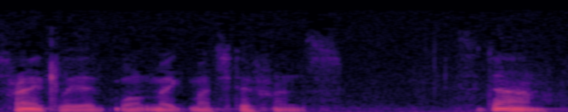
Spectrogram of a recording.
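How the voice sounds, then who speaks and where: An American actor playing a cool, cultured hired killer in an old radio crime drama, unhurried, musing and dryly polite. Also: male voice, sits low, very animated, creaky, over music, full character voice. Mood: calm, politely menacing. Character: cool, cultured hired killer who loves classical music. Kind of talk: 1940s-50s radio crime drama acting. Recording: dull old-time radio recording.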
